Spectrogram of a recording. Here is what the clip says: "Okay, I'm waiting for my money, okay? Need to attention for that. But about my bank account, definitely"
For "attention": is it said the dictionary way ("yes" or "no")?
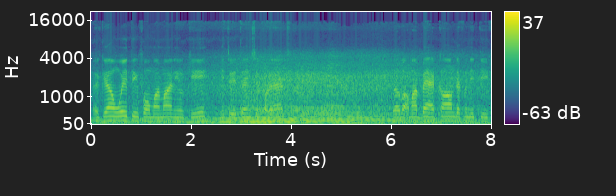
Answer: no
